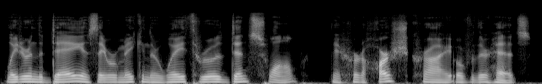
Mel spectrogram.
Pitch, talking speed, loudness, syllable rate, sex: 110 Hz, 245 wpm, -20 LUFS, 5.4 syllables/s, male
